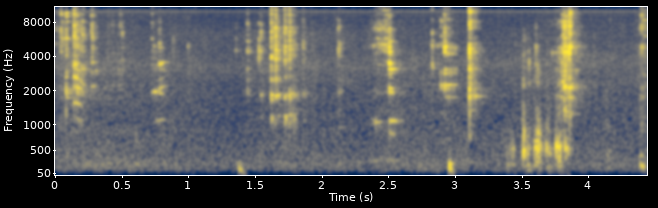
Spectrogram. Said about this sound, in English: So, grab a sip of water here.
